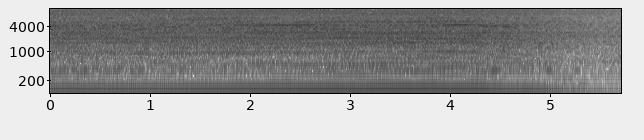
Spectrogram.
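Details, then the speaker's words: 2014 Nissan Evalia manual (used from 2015, over 100,000 km), just started and still cold, held at about 2000 rpm then eased off; even, steady drone with no knocks, ticks or rattles, engine judged smooth with no faults; normal rev. "Oke, Masih halus. mantap. Nah, jadi untuk mesin, insya Allah nggak ada minus, teman-teman."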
